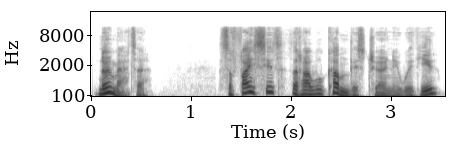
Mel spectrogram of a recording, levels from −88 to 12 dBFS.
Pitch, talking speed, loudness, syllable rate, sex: 135 Hz, 205 wpm, -19 LUFS, 6.0 syllables/s, male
